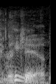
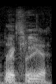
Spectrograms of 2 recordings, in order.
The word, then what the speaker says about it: RCIA: If we pronounce the acronym, it's RIKIA. – RIKIA.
